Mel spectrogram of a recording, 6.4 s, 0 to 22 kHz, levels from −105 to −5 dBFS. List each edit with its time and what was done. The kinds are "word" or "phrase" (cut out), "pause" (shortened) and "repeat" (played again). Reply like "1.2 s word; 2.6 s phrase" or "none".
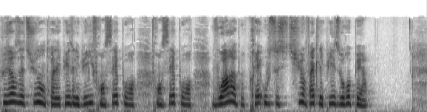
1.1 s word; 2.3 s repeat

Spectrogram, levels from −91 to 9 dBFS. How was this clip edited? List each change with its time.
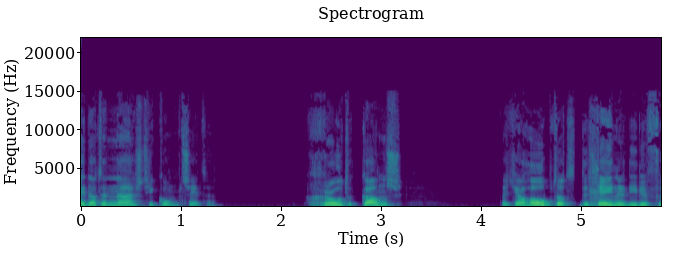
1.9 s pause

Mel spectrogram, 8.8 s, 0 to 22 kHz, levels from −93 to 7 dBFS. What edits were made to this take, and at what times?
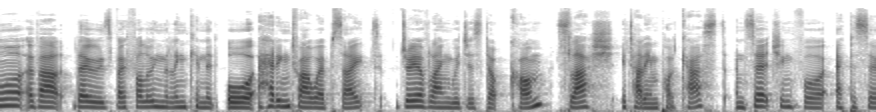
2.1 s word; 5.5 s pause

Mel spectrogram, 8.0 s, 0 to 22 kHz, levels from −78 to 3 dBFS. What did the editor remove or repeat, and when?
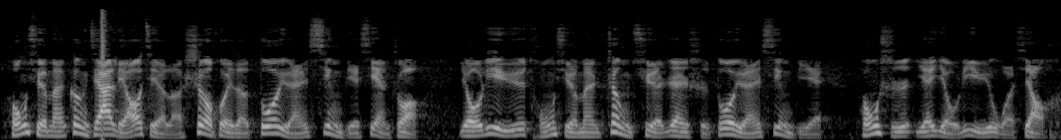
none

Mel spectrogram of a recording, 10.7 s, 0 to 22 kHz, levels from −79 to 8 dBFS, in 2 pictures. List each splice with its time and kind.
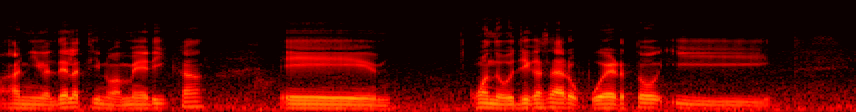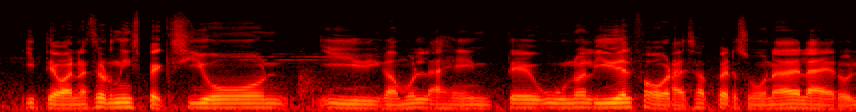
9.0 s word; 9.5 s word

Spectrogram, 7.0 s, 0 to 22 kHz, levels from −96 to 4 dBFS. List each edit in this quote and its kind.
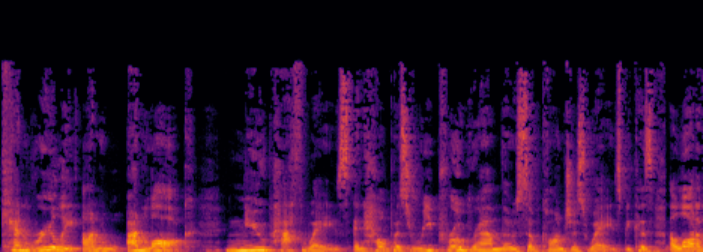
none

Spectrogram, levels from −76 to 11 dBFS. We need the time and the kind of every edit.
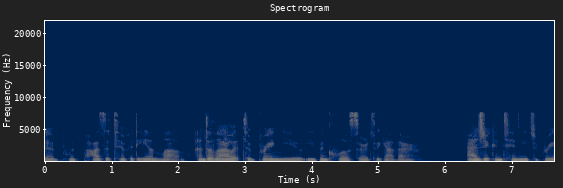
2.2 s pause

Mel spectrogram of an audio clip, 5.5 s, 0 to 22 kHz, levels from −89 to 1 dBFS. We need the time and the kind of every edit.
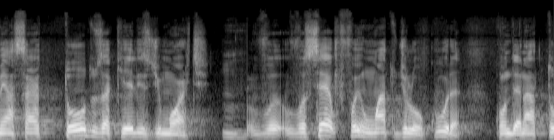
3.3 s phrase

